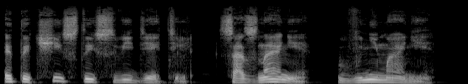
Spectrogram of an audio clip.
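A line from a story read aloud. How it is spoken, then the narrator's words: Plain. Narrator (Russian): ответил он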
